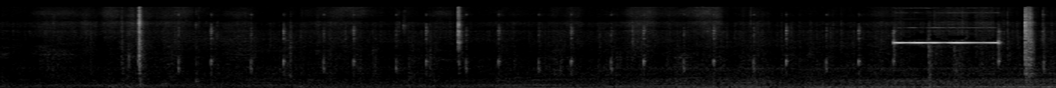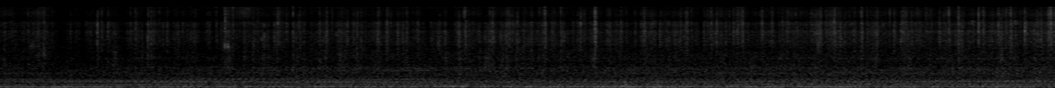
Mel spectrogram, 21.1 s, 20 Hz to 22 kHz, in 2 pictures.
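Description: Light regular ticking, then about nine seconds in an Audi A6 3.2 V6 engine starts and settles into a steady idle, with a single high warning chime lasting about a second as it starts. The car's ABS/ESP unit is faulty.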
